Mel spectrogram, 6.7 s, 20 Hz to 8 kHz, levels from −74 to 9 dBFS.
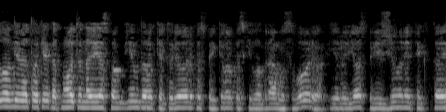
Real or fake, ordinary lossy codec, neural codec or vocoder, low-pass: fake; MP3, 24 kbps; codec, 16 kHz in and 24 kHz out, 2.2 kbps, FireRedTTS-2 codec; 7.2 kHz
